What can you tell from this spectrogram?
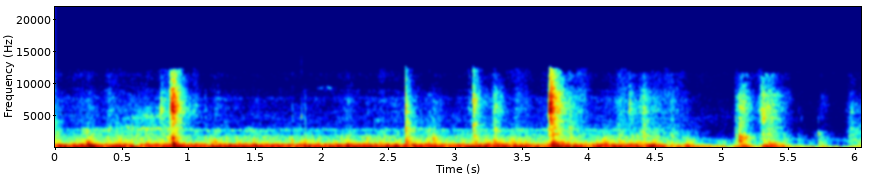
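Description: A steady hum with a few sharp knocks against metal as a cat's paws strike the underside of a range hood, the loudest about a second in and near four seconds. The hum stops about four and a half seconds in.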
